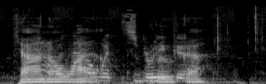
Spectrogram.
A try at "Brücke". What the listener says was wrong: Brücke. You gotta pronounce that umlaut. Brücke.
